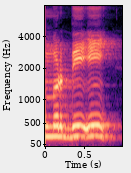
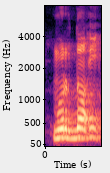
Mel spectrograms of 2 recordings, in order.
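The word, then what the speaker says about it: مرضَع: Wa yahrumu 'alal murdi'i at-tazwiju ilaiha. Dan haram at-tazwij. Sebentar. Oh, ini salah baca tadi. Bukan murdi. Murdoi bacanya. Jadi isim maf'ul. Dan haram atas anak yang disusui.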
